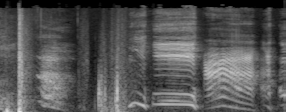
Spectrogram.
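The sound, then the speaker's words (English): Punch landing in a fight, heard as a couple of heavy thumps near the start, followed by groaning and exclaiming voices. “Dang, did y'all see that? My boy Jake sure does pack a wallop. Oh, did you ever see someone throw a punch like that?”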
